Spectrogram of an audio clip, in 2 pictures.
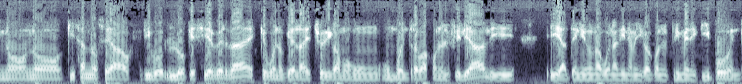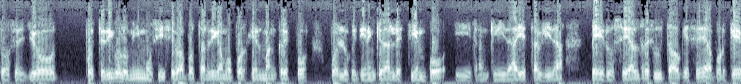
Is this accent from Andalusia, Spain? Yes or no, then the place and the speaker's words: yes; Córdoba, Andalusia, Spain; como cordobés y como cordobesista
